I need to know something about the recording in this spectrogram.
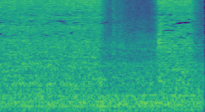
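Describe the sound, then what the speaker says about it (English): Healthy Sexy Hair Soy Touchable Hairspray hisses out of the can in close, loud sprays, two bursts with a short break between. "So I'm just going to use a little bit of my Healthy Sexy Hair Soy Touchable Hairspray."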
